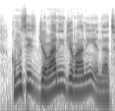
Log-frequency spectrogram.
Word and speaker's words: Jhovany: I was gonna say so your Giovanni Diaz the the ways that's how you say it the way the way you uh spell it is that how you always like with the JH that's how my name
